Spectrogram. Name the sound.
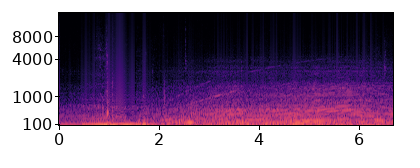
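Audi A7 55 TFSI engine revving after releasing throttle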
